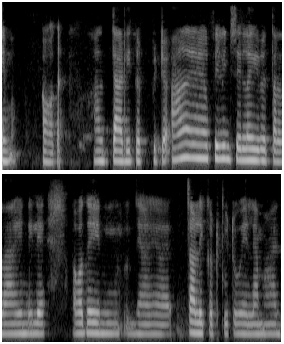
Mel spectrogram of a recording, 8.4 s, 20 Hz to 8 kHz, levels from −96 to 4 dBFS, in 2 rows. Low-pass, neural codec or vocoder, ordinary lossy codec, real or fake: 7.2 kHz; codec, 24 kHz, 0.9 kbps, WavTokenizer, medium speech release version 2; none; fake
